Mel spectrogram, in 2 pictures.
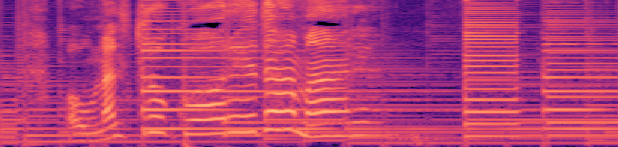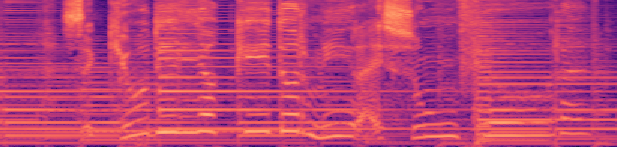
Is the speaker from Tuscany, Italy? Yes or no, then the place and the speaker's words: yes; Arezzo, Tuscany, Italy; born there; now in Bologna, Italy; Sì, sì, per me sì, perché Arezzo ci sono solo nata.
